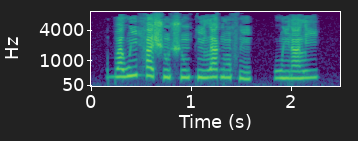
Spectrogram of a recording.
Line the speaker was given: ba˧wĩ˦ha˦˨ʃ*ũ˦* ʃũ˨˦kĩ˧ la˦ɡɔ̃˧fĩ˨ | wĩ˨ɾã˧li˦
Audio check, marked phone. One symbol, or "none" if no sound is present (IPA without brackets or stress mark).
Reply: ũ˨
